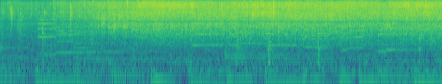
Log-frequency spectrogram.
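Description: Capsicum and potato sabzi sizzling in oil in an iron kadhai while a spatula stirs it; the sizzle grows after about a second as the pan is stirred.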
